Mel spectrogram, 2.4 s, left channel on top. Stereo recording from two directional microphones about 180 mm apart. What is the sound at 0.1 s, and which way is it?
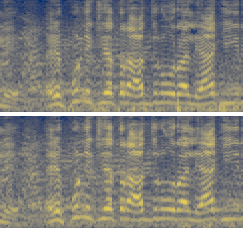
A man's voice, 20° left (ahead or behind).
